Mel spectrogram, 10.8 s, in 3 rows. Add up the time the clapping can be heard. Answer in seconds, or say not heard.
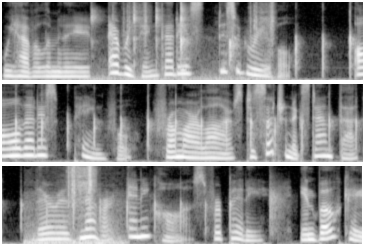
10 s.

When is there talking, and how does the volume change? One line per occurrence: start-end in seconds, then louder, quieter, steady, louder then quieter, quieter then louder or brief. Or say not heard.
0.0-10.7 steady.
